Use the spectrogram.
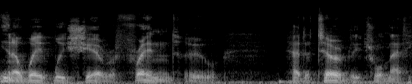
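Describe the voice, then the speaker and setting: Over audible room echo, a man speaks at a moderate pace with vocal fry. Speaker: retired lawyer. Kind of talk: interview.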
